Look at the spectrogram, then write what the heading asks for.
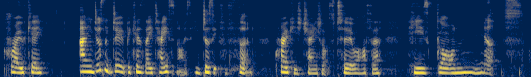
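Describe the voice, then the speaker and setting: A woman reading aloud puts on an excitable boy, half wizard and half ninja, from a children's story. He is boastful and chummy, and he delivers everything with theatrical relish. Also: medium pitch, measured pace. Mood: confiding, urgent. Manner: dramatic, switching between shouts and whispers.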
